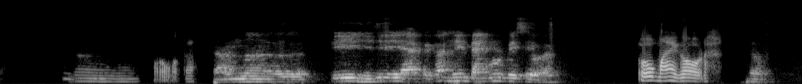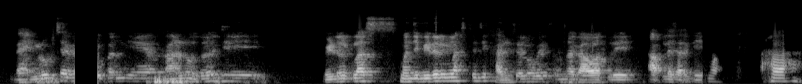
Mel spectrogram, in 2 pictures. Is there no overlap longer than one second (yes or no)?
yes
